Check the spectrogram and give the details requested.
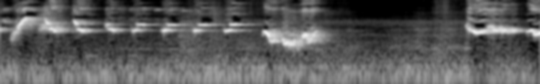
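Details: Bornean white-rumped shama (Murai Borneo), Samarinda, nyangkul and roll tembak song style: a fast run of repeated sharp whistled notes, a harsh downward-swept phrase, a pause, then a loud rich warble.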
